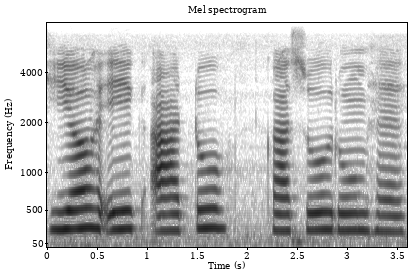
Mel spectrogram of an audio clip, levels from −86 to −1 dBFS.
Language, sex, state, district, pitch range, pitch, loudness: Hindi, female, Jharkhand, Palamu, 225-245 Hz, 230 Hz, -16 LUFS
